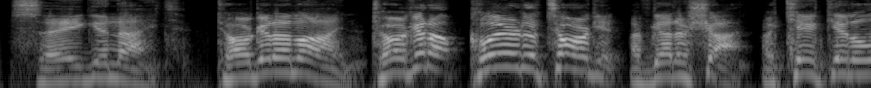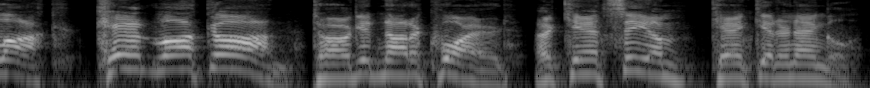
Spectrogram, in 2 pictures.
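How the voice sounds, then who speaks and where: An actor playing an earnest, guarded military officer in a video game, with a husky voice and a respectful, formal manner. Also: male voice, high voice, pushed and bright, dry recording, studio quality, heavily acted. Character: earnest, guarded young soldier with biotic powers, a loyal officer.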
